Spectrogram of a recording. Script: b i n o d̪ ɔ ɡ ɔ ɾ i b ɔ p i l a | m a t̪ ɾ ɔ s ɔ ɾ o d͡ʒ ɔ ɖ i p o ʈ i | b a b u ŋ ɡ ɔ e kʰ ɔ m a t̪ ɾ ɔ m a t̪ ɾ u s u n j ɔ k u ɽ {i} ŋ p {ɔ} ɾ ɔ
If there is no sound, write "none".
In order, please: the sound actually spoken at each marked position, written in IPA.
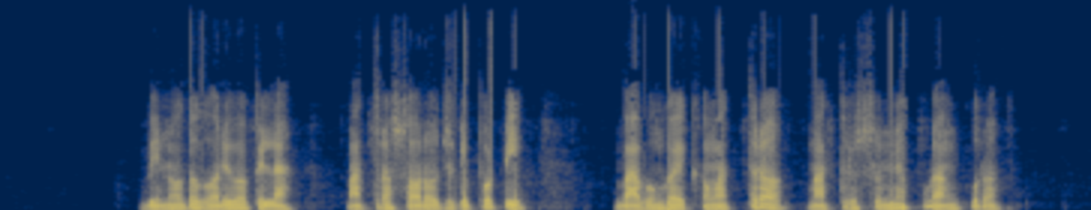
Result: a, u

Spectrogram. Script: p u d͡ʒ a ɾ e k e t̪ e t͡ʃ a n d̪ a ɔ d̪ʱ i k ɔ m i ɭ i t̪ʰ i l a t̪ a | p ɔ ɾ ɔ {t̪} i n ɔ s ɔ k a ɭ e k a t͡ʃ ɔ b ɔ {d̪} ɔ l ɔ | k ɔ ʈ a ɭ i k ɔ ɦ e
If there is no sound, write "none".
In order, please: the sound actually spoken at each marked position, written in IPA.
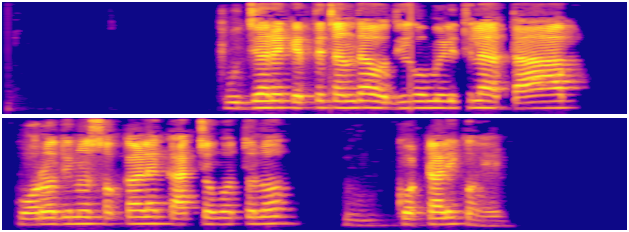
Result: d̪, t̪

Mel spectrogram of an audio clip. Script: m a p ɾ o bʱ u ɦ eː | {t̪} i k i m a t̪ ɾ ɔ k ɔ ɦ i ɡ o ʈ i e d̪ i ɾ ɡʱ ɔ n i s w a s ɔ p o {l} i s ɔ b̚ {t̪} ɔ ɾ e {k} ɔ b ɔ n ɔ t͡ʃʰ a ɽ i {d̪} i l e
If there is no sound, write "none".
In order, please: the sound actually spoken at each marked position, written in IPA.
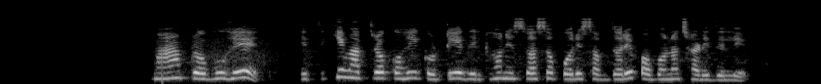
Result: t̪, ɾ, d̪, p, d̪

